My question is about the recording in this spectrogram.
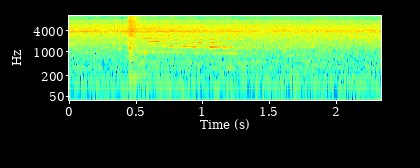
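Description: Indistinct voices over a steady background noise, with a single sharp click about half a second in.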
